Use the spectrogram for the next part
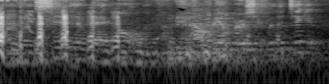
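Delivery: loud, high, laughing through the words. Real, not acted. Speaker laughing while reading a father's note. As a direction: laugh while you finish the joke.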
